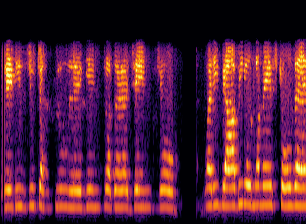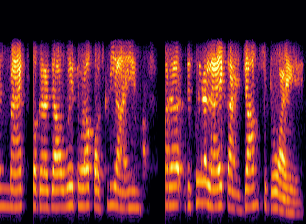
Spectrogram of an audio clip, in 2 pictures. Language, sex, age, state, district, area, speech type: Sindhi, female, 45-60, Maharashtra, Mumbai Suburban, urban, conversation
